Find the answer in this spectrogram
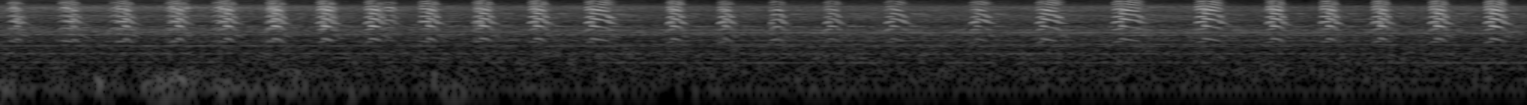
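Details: Southern lapwing (quero-quero) calling in alarm at a rural smallholding, angry and likely guarding a nearby nest: a steady series of sharp, nasal, harsh notes repeated about four times a second, with faint rustling below.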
